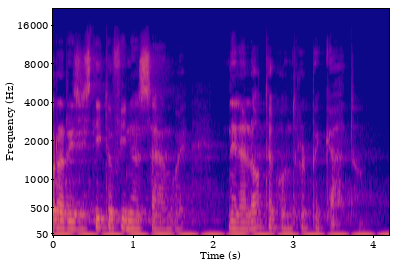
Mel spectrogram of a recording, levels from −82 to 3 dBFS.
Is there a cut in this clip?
no; 0 cuts

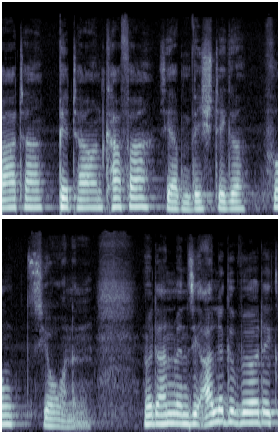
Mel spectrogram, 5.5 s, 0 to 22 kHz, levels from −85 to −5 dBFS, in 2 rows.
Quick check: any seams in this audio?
no; 0 cuts

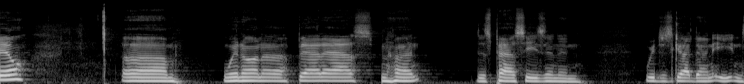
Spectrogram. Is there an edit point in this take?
yes; 2 cuts; at 2.2 s, 3.8 s

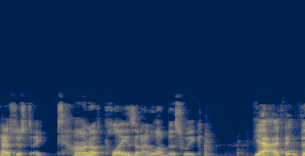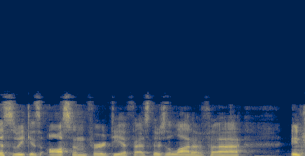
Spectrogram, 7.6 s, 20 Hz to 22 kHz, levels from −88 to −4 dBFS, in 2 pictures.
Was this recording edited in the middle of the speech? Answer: no; 0 cuts

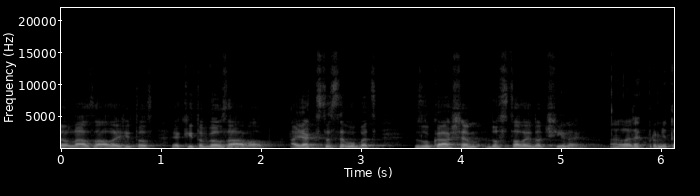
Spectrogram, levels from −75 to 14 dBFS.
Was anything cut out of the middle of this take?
no; 0 cuts

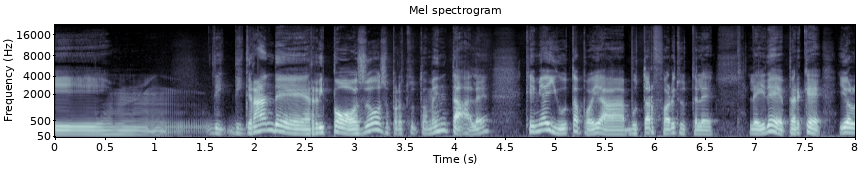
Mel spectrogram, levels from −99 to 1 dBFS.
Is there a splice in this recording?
no; 0 cuts

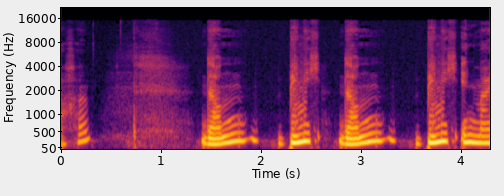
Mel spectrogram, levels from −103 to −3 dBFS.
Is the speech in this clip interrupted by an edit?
yes; 1 cut; at 2.6 s

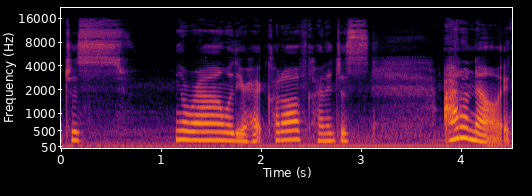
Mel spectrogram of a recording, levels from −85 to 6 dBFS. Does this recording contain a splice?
yes; 2 cuts; at 1.1 s, 2.4 s

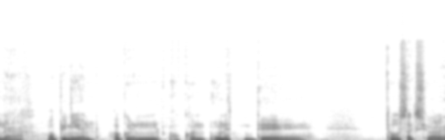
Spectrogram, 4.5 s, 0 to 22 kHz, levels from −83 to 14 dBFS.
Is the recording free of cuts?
no; 2 cuts; at 1.0 s, 2.3 s

